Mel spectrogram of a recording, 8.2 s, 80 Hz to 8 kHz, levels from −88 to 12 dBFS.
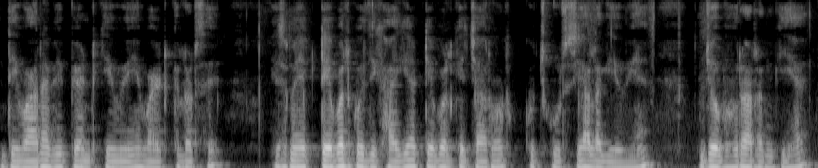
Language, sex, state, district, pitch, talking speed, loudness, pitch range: Hindi, male, Jharkhand, Deoghar, 110 Hz, 205 wpm, -20 LUFS, 105-115 Hz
